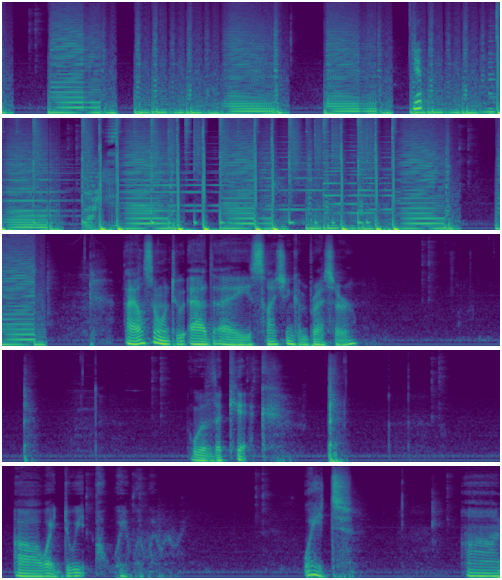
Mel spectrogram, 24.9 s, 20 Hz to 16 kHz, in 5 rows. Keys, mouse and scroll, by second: 0.2 click, 1.5 click, 3.5 click, 4.9 click, 5.5 space, 5.6 click, 6.4 click, 9.0 click, 9.5 click, 10.3 space, 11.2 right click, 14.1 click, 16.4 click, 17.3 click, 19.2 click, 20.7 click, 21.2 click, 22.5 click.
